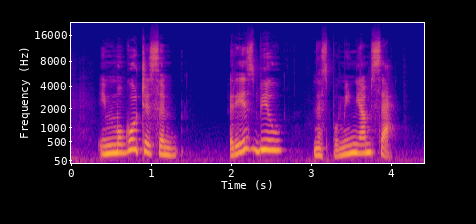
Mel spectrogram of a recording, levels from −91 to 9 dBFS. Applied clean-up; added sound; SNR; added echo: none; none; none; none.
